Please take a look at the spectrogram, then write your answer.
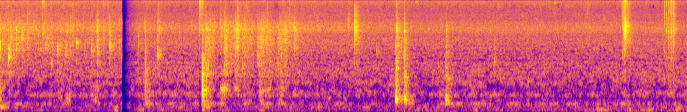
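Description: Two cloves of finely chopped garlic fry in a pan for a Tamil ridge gourd kadaiyal, giving a steady soft sizzle broken by sharp scraping clicks from stirring, with no talk.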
